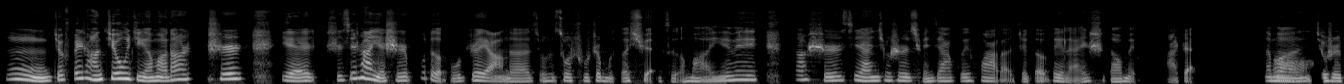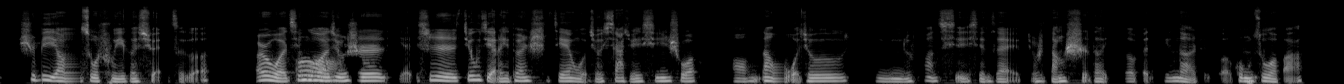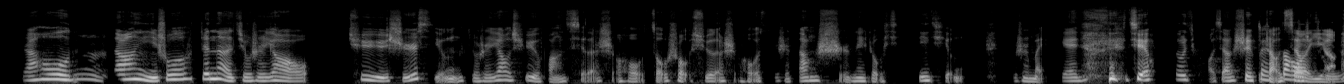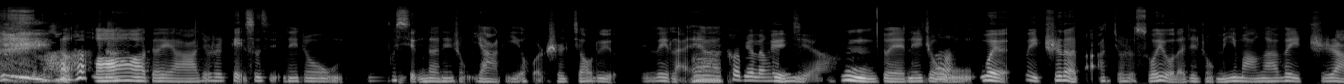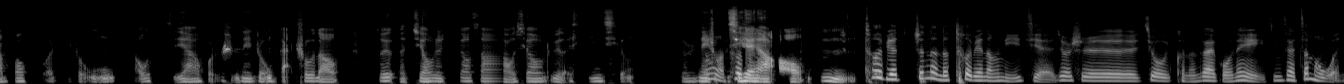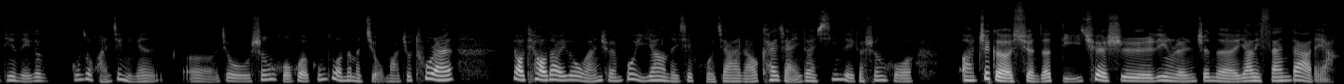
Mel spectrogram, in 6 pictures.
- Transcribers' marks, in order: laugh; laughing while speaking: "几乎就"; laughing while speaking: "吗？"; laugh; other noise; laughing while speaking: "煎"; other background noise; "山" said as "三"
- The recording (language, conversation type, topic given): Chinese, podcast, 你如何处理选择带来的压力和焦虑？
